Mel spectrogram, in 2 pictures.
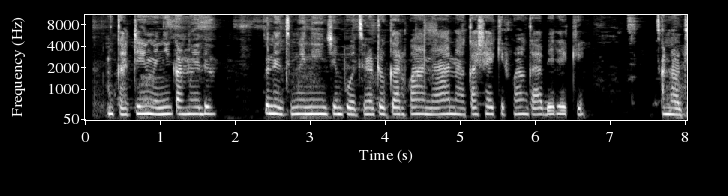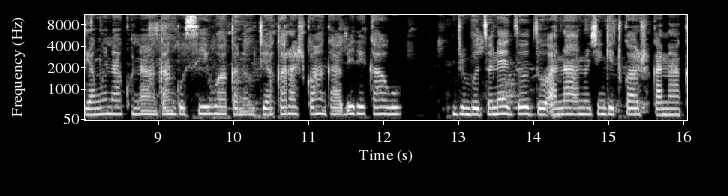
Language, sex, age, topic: Ndau, male, 18-24, health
